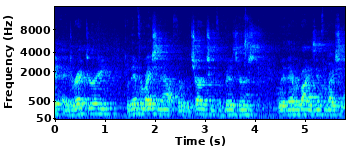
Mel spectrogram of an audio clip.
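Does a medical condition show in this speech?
No.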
